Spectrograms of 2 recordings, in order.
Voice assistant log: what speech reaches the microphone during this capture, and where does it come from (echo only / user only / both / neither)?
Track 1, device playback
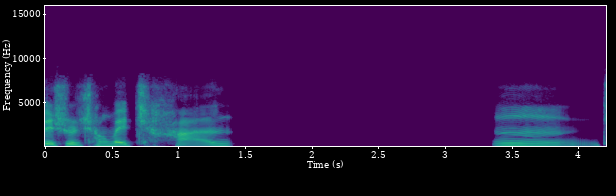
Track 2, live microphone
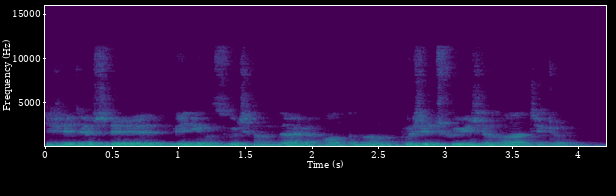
user only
